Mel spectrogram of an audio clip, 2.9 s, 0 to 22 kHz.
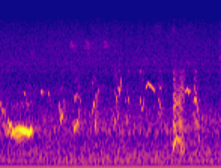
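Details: Young resident Australian magpie in a garden in Queensland, Australia, recorded with a Panasonic Lumix DMC LX7 camera; opens with a clear sustained whistle, then a string of soft, quick, bending warbled notes.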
